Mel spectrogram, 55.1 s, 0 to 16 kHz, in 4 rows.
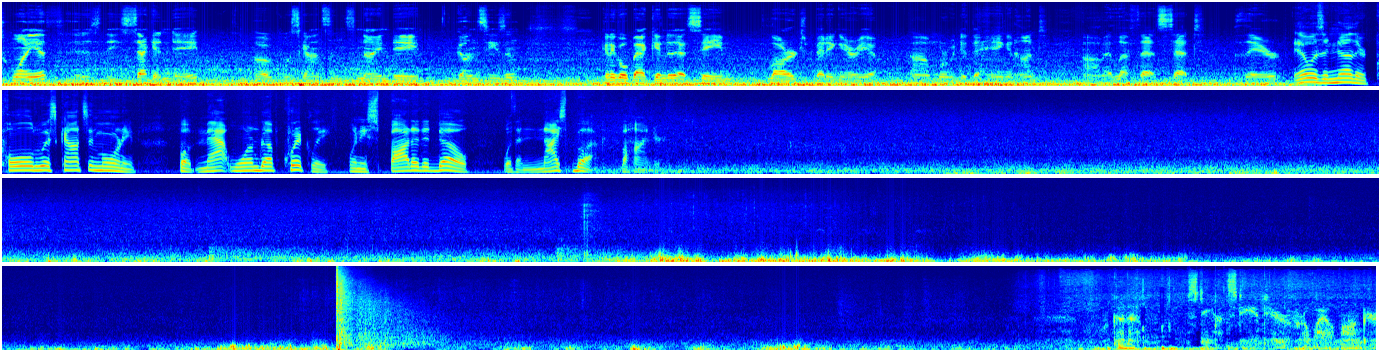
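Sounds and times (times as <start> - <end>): low rumble on microphone: 0.0 - 13.3, 19.8 - 55.0
rifle shot: 44.6 - 46.5.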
